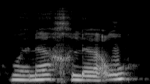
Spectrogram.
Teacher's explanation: خا جو ہے وہ حروف مستعلیہ میں سے ہے، اس پہ ہم جو ہے وہ اس کو موٹا پڑھیں گے، لام باریک، عین کا مخرج واضح کریں گے۔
